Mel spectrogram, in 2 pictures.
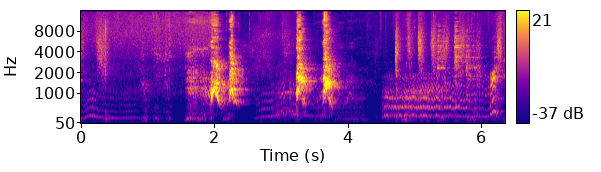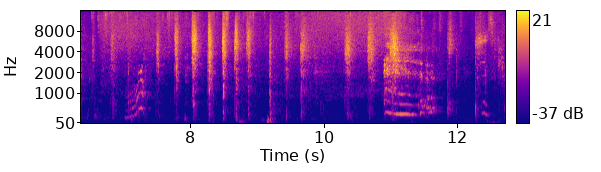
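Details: A small female dachshund gives sharp barks and whining growls, then a run of short, rapid yips, while instigating a chase in a circle.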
